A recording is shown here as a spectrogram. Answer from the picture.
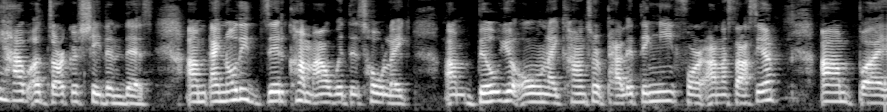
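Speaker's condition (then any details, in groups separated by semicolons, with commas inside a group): No condition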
